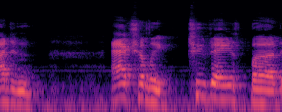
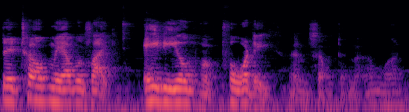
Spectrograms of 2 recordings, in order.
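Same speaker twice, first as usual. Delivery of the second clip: normal talking voice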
